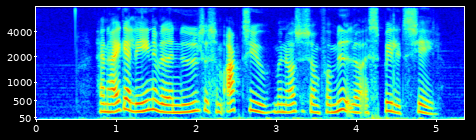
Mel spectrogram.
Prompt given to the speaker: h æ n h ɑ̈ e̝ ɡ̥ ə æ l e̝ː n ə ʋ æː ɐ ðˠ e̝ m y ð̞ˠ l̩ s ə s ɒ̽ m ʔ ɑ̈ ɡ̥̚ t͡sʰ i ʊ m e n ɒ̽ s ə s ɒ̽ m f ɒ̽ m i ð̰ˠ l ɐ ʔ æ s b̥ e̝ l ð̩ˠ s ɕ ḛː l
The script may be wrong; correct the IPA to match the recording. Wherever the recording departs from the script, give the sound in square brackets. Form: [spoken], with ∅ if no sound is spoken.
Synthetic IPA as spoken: h æ n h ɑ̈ e̝ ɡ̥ ə æ l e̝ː n ə ʋ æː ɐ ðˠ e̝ [n] y ð̞ˠ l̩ s ə s ɒ̽ m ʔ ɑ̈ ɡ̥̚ t͡sʰ i ʊ m e n ɒ̽ s ə s ɒ̽ m f ɒ̽ m i ð̰ˠ l ɐ ʔ æ s b̥ e̝ l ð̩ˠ s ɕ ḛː l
